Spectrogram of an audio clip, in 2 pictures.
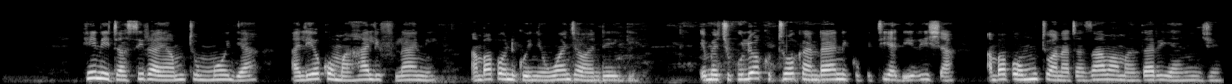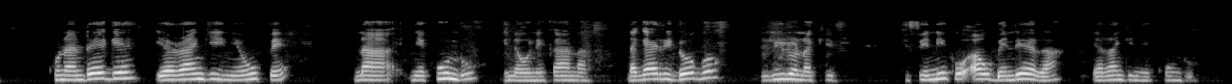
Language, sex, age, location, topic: Swahili, female, 25-35, Mombasa, government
